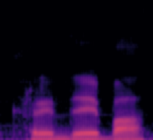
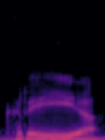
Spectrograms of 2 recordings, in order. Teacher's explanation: The imperfect in Latin for the third person singular would be credebat, but then in Spanish we actually have creía. So both the da sound and the ba sound became eliminated, and the final T sound also became eliminated. So we can see how that da sound in the middle of vowels and that ba sound in the middle of vowels, they both became eliminated in modern Spanish, and we're left with creía, which formerly in Latin again was credebat.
